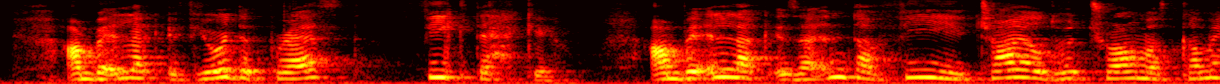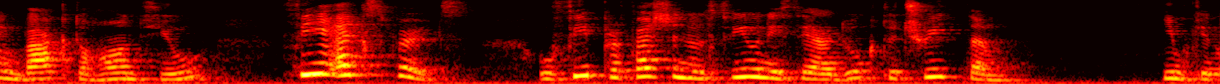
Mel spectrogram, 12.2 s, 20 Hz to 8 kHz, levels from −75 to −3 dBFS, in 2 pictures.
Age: 20-39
